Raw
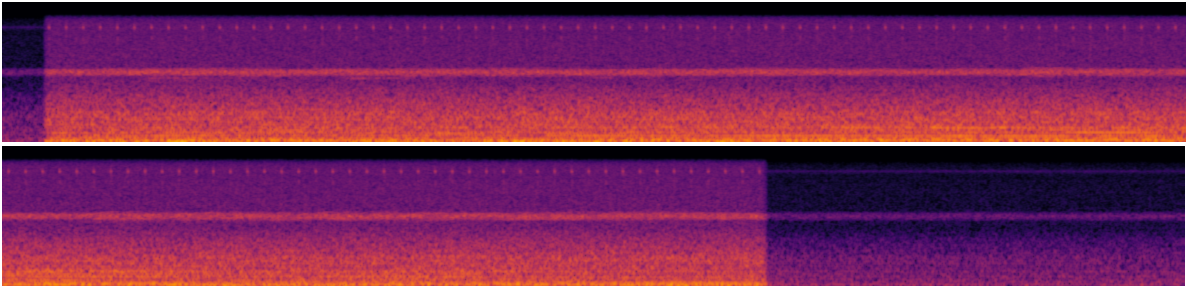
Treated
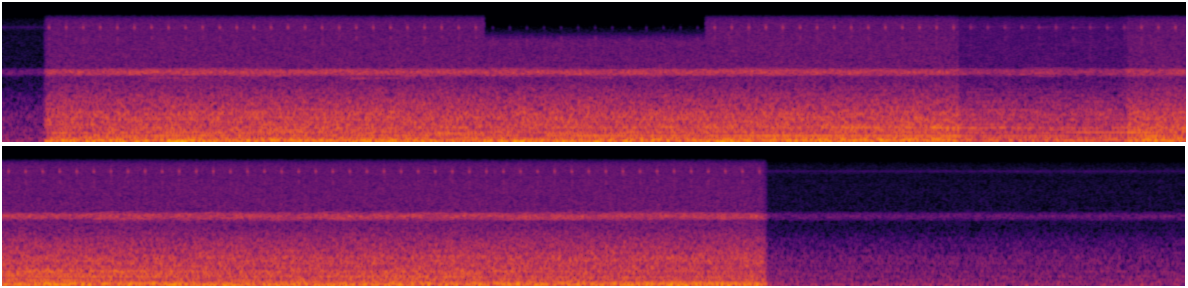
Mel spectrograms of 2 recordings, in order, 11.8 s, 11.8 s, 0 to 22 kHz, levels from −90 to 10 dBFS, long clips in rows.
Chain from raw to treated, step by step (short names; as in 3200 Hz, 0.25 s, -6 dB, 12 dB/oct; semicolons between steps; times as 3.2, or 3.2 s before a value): 2.42–3.53 elliptic low-pass 7100 Hz, stop band 80 dB; 4.79–5.64 resonator 130 Hz, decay 0.21 s, harmonics all, mix 70%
